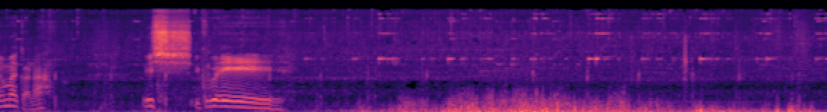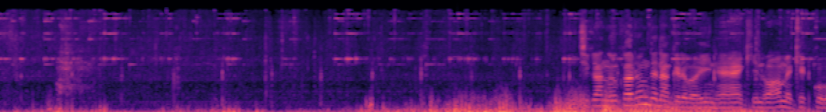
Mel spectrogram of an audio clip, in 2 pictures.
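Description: Footsteps tread on asphalt.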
